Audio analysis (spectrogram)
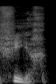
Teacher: In het Nederlands wordt die E een I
